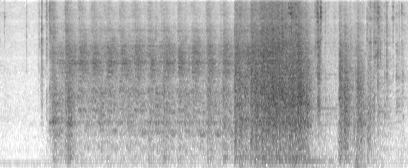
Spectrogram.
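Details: ZAZ Slavuta start attempt: heavy, uneven knocks under a rough, stumbling engine that never settles. The gearbox was fine, but the flywheel and clutch basket wobble, and the owner suspects a cracked crankshaft.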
